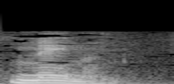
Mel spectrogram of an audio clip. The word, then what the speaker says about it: Naaman: The Hebrew is Naaman. Naaman, but we know him as Naaman, so I will simply pronounce this man's name as Naaman.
